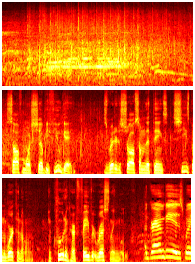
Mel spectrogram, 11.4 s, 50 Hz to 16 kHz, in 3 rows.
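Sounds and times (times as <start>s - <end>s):
people shouting in the crowd: 0.0s - 8.7s
whistles from the crowd: 0.0s - 8.7s
large crowd applauding in a packed gym: 0.0s - 10.1s
laughter: 0.0s - 11.4s
speech: 4.0s - 11.4s.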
